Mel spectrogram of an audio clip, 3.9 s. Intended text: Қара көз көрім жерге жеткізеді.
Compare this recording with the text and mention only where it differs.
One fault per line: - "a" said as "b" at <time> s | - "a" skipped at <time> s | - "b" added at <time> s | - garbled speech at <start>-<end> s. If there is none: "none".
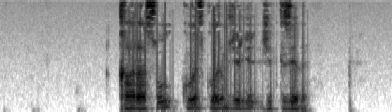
- "су" added at 1.5 s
